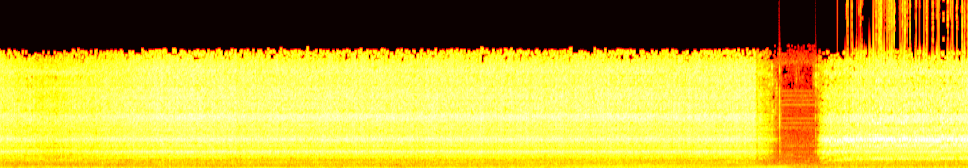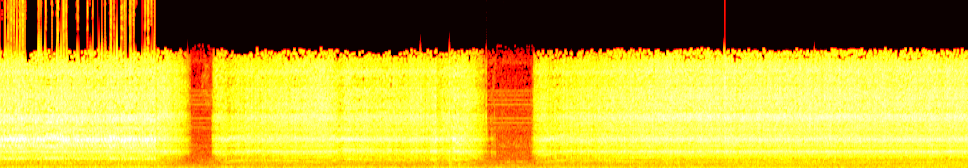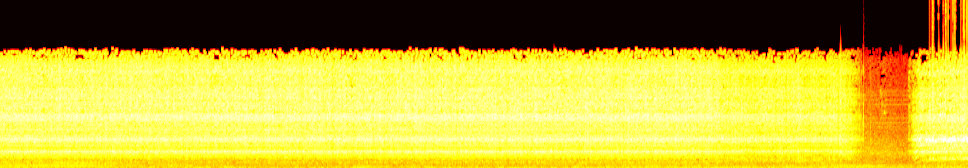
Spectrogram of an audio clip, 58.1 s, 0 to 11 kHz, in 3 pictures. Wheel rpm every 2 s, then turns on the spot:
160, 160, 160, 160, 160, 160, 160, 120, 90, 160, 160, 80, 140, 160, 80, 110, 160, 160, 160, 160, 160, 160, 160, 160, 160, 160, 160, 140, 40.
none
